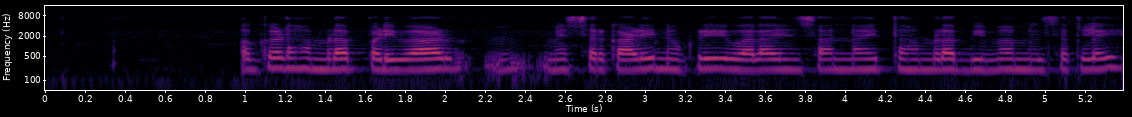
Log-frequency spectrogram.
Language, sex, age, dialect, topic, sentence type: Magahi, female, 36-40, Western, agriculture, question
